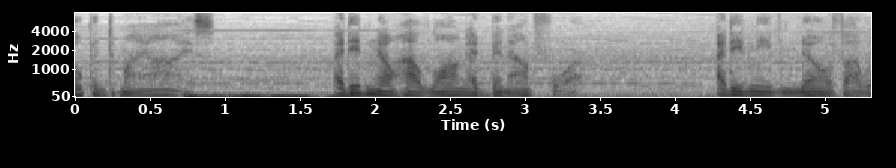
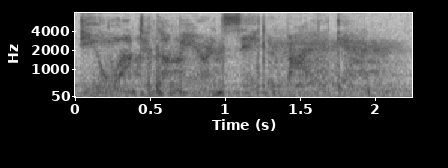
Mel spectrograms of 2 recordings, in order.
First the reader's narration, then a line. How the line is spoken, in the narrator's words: He whispered from behind the flames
